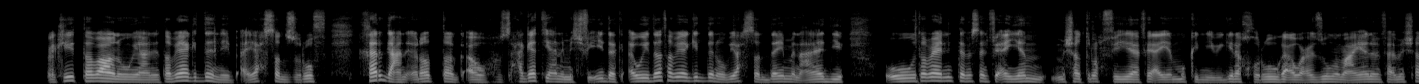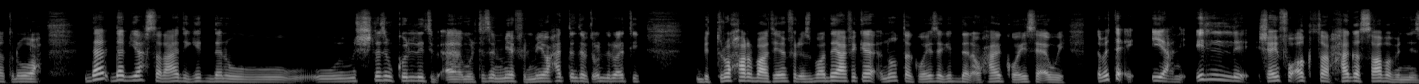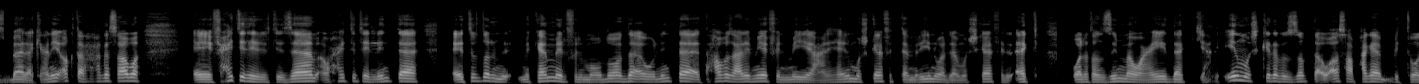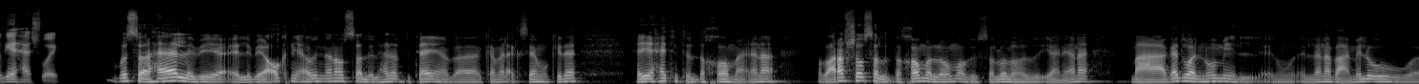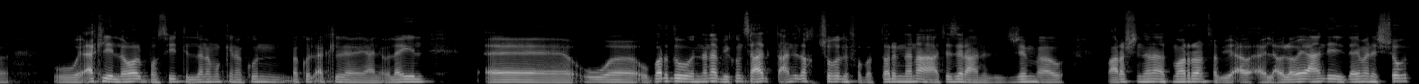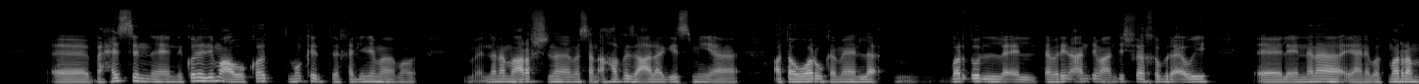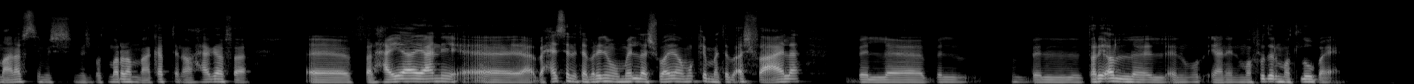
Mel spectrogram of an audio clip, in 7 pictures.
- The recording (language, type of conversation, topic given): Arabic, advice, ازاي أحوّل هدف كبير لعادات بسيطة أقدر ألتزم بيها كل يوم؟
- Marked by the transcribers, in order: tapping; horn; in English: "الجيم"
